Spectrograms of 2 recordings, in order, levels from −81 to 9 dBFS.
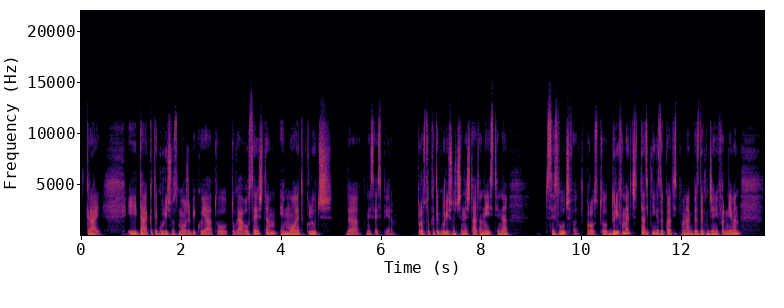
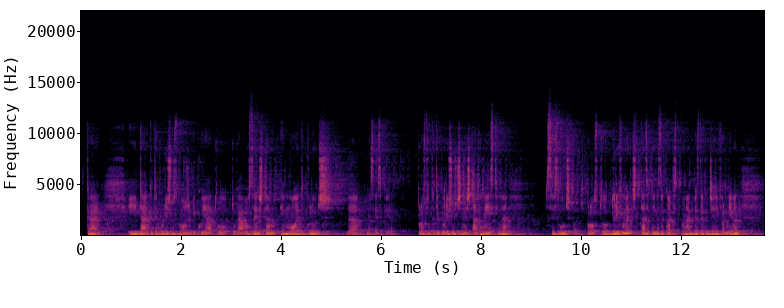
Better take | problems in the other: first | room echo; noticeable; dies away in 1.9 s // off-mic speech; somewhat distant

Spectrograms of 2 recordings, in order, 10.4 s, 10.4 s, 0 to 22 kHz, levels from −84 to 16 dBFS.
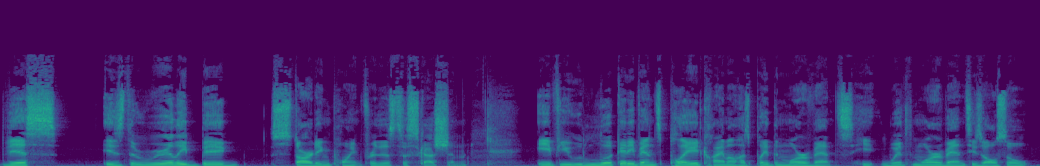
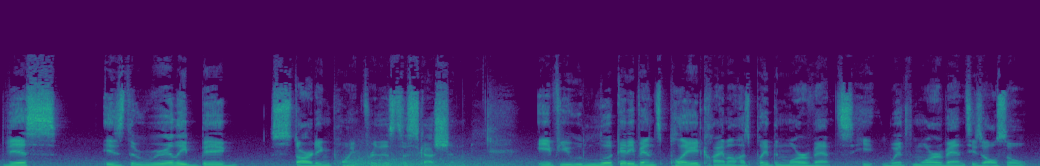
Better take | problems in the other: first | wind noise on the microphone; occasional gusts; 20 dB below the speech

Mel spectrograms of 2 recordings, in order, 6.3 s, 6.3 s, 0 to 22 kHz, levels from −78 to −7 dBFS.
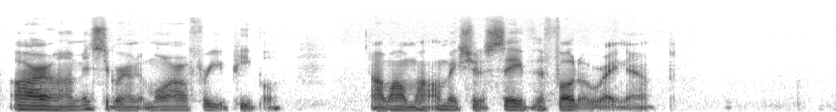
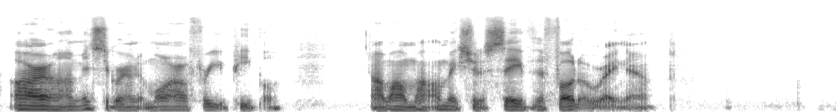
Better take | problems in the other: second | hiss; faint; throughout; 30 dB below the speech

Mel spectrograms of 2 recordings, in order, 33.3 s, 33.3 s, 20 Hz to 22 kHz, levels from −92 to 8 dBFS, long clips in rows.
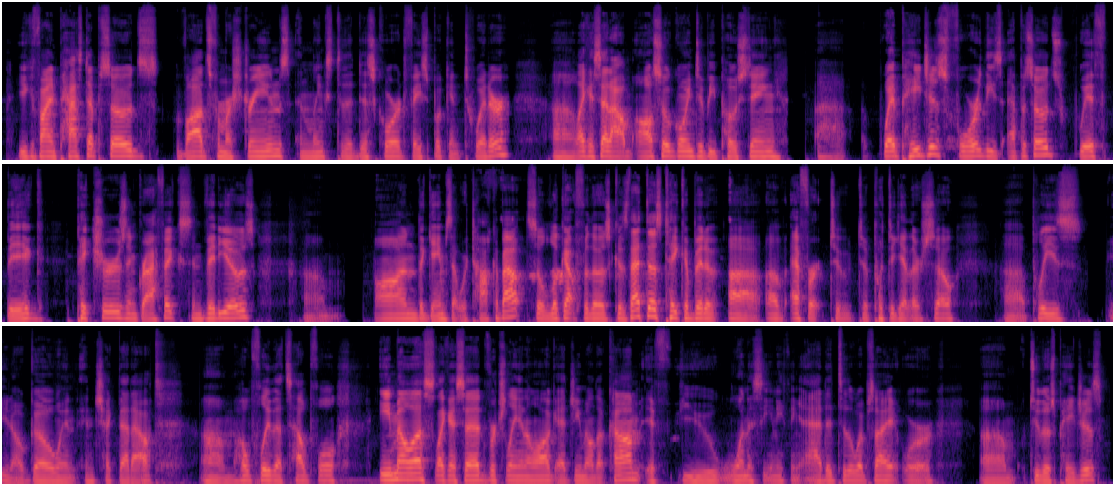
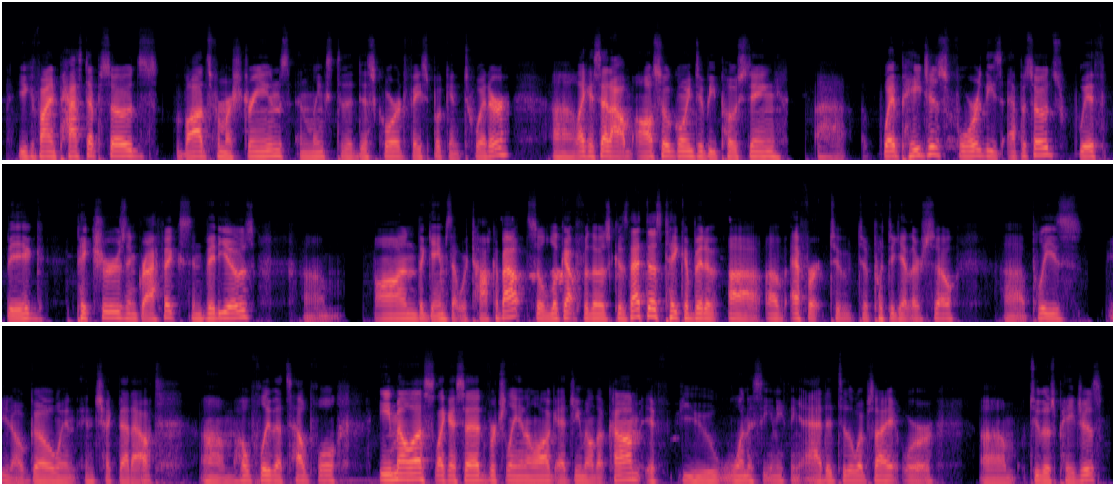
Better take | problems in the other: first | muffled; slightly; fading above 2 kHz

